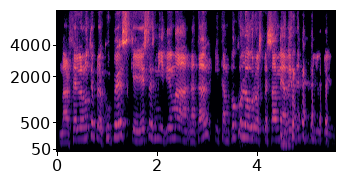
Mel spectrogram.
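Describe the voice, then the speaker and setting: A man's voice: sits high, moderate pace, bright, forceful tone, roomy sound, slight background noise. A man hosting a casual panel discussion, putting questions to each guest and backing them with short "ujú" sounds. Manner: leads with questions, frequent "ujú" backchannels. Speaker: host.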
